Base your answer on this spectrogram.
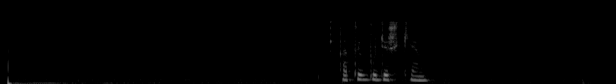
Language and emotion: Russian, neutral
